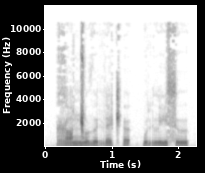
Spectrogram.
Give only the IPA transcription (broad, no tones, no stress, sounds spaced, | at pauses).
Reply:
ɣ a ŋ͡ǁ o ð ɯ r ɛ t͡ʃʼ ə | k͡p u r l i s ɯ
